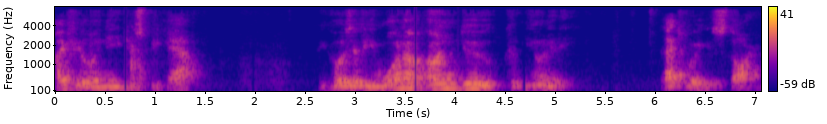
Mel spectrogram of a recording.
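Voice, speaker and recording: Long, frequent pauses break up a man's fairly slow speech. The room echo is audible. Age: 80s+. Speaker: public commenter. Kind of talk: public comment at council meeting.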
